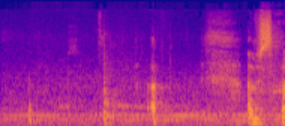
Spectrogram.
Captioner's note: laughs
